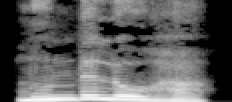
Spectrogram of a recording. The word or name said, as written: ಮುಂಡಲೋಹ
